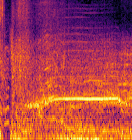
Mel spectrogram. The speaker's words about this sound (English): Oh, insert … screaming again.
